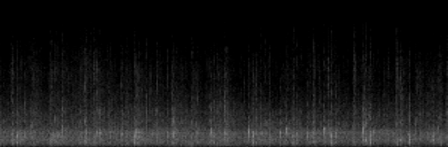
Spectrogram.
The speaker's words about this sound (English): How many are grateful for the blood of Jesus? You should be clapping a lot more.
